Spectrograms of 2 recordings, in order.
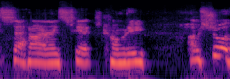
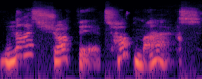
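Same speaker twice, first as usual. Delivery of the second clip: delivered as a narrator's little aside. Quoting the narrator's little asides from the section: imitating Tony Martin's narrating asides. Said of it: "doing all those little asides".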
